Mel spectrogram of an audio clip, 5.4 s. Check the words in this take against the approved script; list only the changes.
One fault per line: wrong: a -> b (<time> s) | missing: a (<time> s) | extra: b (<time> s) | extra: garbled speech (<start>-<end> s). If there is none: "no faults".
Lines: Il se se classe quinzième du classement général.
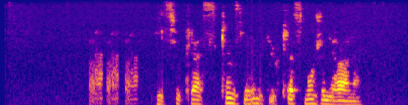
missing: se (2.4 s)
